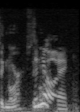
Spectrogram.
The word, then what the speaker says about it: Signore: How do you pronounce it? Signore. Signore.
